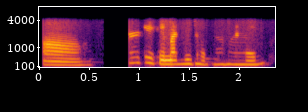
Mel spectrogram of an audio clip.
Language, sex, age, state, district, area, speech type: Assamese, female, 60+, Assam, Lakhimpur, rural, conversation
